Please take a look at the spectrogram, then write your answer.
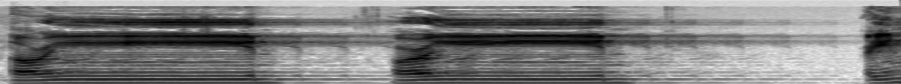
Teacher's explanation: ऐन का जो मखरज है हलक के दरमियान वाले हिस्से से अदा होता है और इसको आपने नरमी के साथ दरमियान से हलक के अदा करना है।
